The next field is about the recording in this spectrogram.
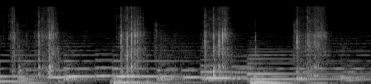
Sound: knife chopping

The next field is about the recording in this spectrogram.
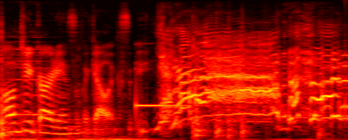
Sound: hitting bell; ding; both laughing

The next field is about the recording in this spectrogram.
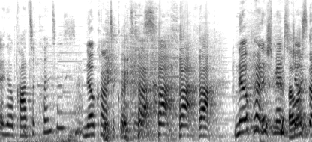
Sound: laughs

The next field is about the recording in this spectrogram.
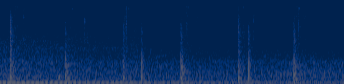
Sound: footsteps

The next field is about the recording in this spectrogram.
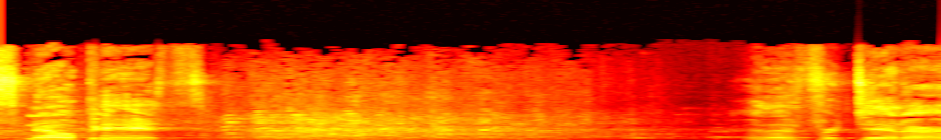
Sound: audience laughing

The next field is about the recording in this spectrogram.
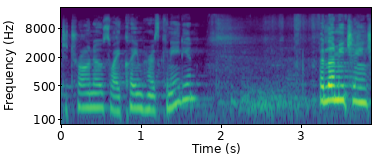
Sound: laughter

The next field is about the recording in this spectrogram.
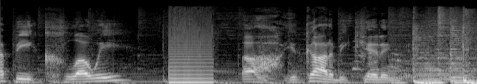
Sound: buzz

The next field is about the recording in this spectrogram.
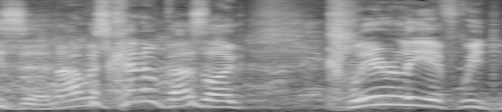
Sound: laughter

